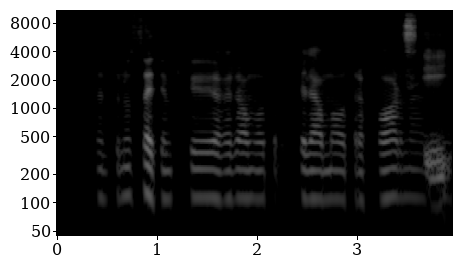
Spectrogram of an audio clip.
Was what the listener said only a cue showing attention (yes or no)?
no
